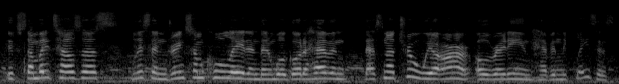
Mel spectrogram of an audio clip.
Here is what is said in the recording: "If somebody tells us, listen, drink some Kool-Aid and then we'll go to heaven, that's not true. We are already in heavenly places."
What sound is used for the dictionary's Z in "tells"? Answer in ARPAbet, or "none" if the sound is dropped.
Z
